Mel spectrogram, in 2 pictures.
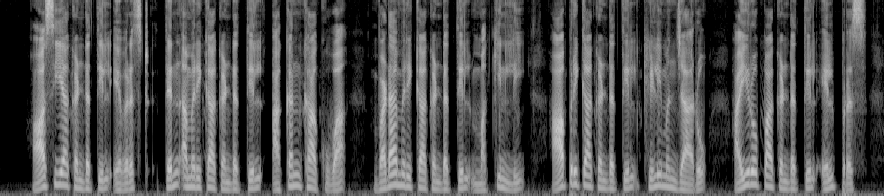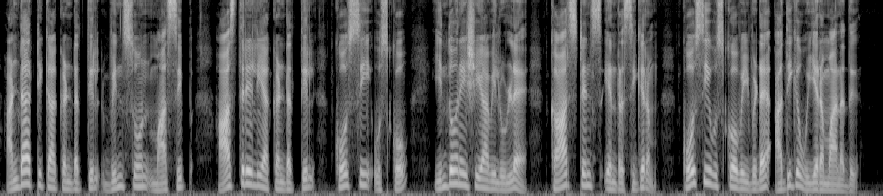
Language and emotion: Tamil, neutral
